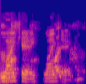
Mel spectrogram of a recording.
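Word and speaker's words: Lai Khê: And it starts with your landing at Ly Cay, is it pronounced? Ly Cay.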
